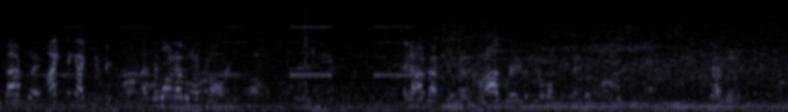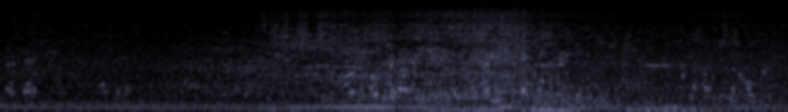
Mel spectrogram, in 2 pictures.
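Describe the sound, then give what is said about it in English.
A blower truck's large engine turns over, started from outside the truck by a person running the starter, and settles into a low, steady rumble, then revs up into a loud roaring surge before easing back. Muffled crowd chatter is audible early on. “Takes a minute to get these blower trucks cranked up.”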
